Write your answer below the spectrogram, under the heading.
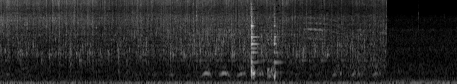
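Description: Hot oil sizzling in a frying pan as a steak is lifted out with metal tongs, with two sharp metal clacks a little past the middle. Near the end the sizzle cuts off abruptly to a duller, quieter background.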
